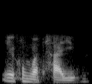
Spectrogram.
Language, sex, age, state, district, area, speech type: Bodo, male, 30-45, Assam, Kokrajhar, rural, conversation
